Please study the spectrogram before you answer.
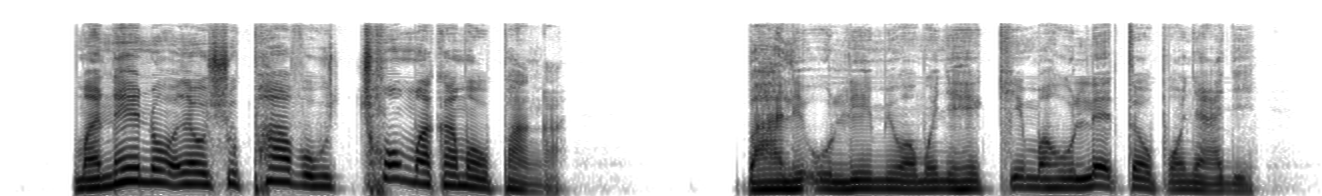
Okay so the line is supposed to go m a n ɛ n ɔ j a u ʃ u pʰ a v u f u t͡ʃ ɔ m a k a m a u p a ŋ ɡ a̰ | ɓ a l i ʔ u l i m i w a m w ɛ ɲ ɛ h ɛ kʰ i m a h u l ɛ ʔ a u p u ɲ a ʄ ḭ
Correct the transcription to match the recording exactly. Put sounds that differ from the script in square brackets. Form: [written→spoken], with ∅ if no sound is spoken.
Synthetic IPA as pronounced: m a n ɛ n ɔ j a u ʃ u pʰ a v u [f→h] u t͡ʃ ɔ m a k a m a u p a ŋ ɡ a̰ | ɓ a l i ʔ u l i m i w a m w ɛ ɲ ɛ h ɛ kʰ i m a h u l ɛ [ʔ→t] a u p [u→ɔ] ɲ a ʄ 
